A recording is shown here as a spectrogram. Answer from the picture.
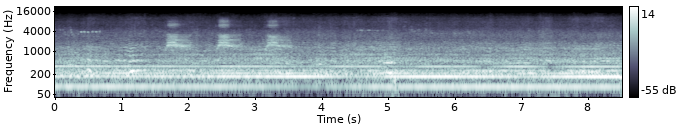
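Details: Swarming honey bees at the hive entrance in February sunshine, close to a GoPro Hero 7 Black. A continuous low buzzing hum fills the recording, and three short harsh calls, likely from chickens, come in the first few seconds.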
